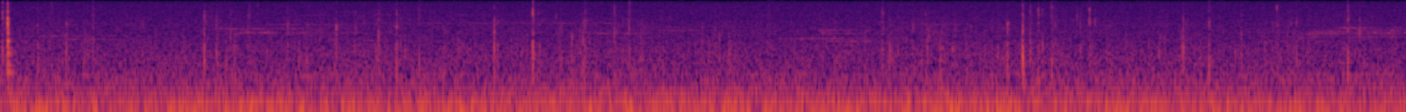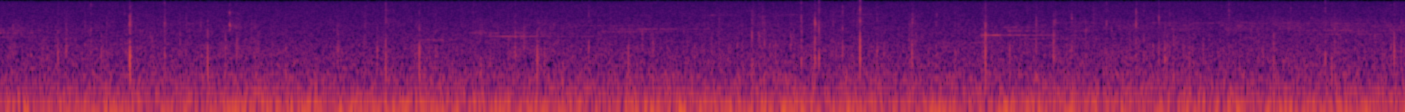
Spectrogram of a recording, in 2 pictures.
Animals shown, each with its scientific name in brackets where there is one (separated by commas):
Yellow-rumped Warbler (Setophaga coronata), Wood Thrush (Hylocichla mustelina)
